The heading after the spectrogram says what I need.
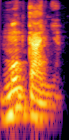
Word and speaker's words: Montaigne: mieux en fait donc le nom de montaigne devrait être prononcée montagne parce qu'il s'agit là d'une graphie médiévale encore du mot montagne et ce y est un résidu de la graphie médiévale pour indiquer le n justement pas la table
